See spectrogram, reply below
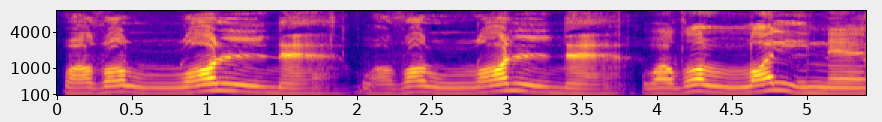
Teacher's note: قرأ ورش بتغليظ اللام الأولى · وأنا أغلظ اللام الأولى ورقق الثانية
